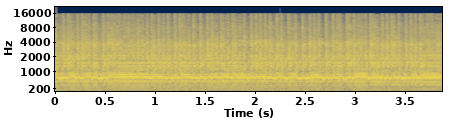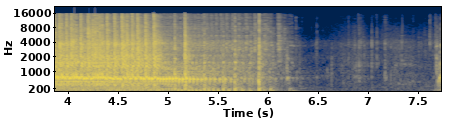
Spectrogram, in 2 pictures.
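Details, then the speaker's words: Restored Solex 5000 two-stroke moped engine, first test run on workstand after rebuild, before refitting to frame: steady even high buzz at constant speed, no misses or knocks, then winds down and stops cleanly; runs quite well. "il est allé à marcher pas mal"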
